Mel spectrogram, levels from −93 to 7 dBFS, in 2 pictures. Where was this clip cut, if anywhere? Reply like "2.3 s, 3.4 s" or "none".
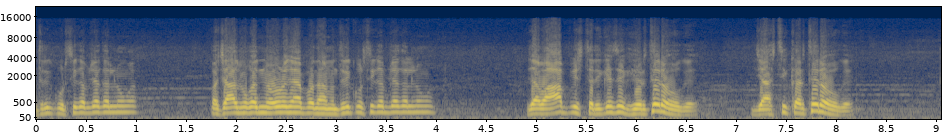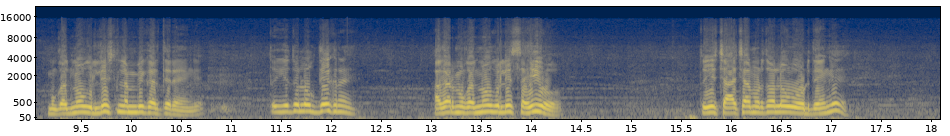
none

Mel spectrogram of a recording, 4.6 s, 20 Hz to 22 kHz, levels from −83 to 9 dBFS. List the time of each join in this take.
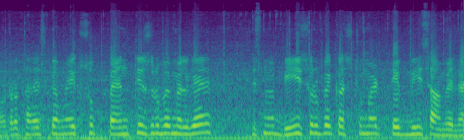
none

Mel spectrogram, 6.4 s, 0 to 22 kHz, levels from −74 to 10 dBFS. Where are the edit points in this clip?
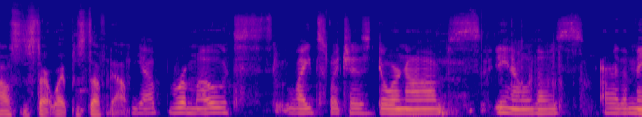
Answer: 1.2 s

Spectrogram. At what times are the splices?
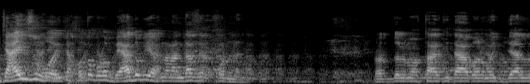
none

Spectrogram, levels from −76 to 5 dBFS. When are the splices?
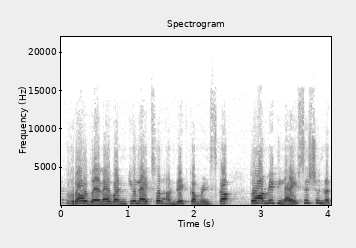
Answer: none

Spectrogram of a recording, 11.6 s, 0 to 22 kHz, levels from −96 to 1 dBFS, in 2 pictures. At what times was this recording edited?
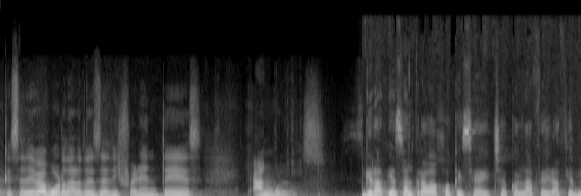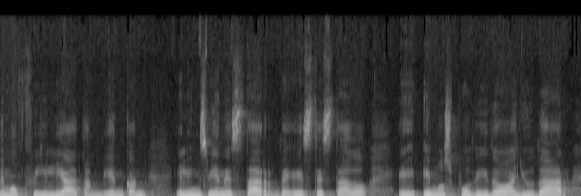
3.6 s, 9.6 s

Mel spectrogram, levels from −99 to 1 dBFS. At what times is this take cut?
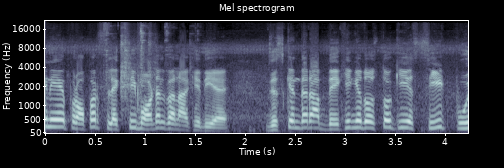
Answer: none

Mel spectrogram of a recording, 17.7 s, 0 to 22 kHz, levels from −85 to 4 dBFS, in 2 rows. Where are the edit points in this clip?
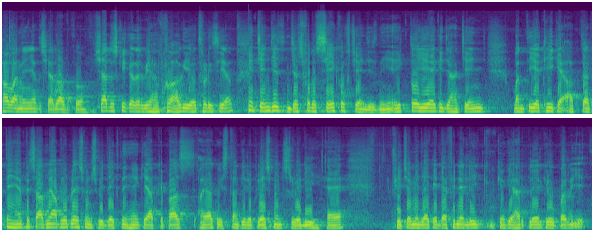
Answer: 3.7 s

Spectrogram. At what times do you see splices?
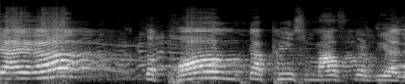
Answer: none

